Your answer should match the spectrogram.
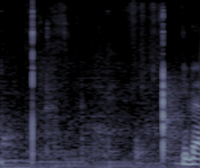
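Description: Two short, sharp knocks about a second and a half apart as seasoning containers are handled over a baking tray of potatoes.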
